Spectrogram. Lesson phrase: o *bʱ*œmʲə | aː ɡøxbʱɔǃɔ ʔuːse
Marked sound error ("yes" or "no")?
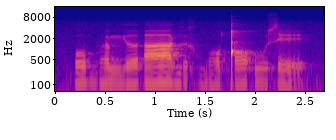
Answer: no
